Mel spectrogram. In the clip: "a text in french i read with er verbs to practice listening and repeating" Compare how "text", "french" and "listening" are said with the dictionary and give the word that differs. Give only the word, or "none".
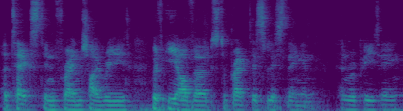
none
